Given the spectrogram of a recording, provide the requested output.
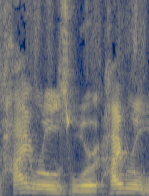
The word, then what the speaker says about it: Hyrule: This is Hyrule Warriors.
